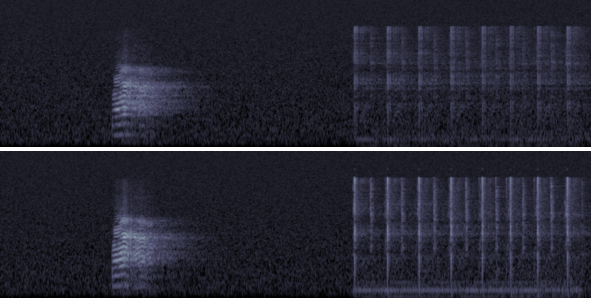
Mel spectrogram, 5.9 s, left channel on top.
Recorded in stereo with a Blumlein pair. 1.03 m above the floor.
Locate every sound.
1.1 s a cat meowing: 20° right, 1.0 m
3.5 s scissors: 60° right, 0.8 m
